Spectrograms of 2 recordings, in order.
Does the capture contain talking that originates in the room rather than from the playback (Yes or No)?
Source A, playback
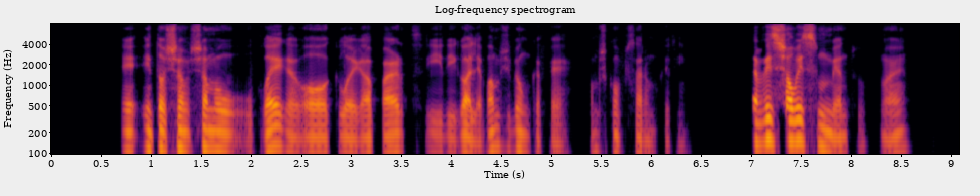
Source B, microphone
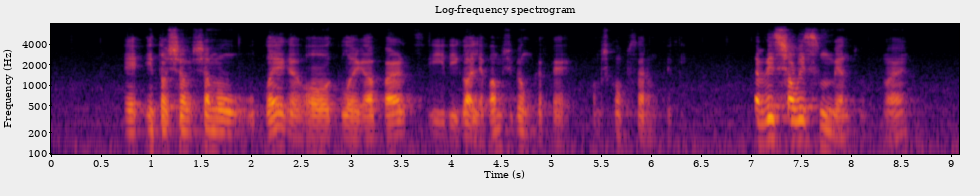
No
